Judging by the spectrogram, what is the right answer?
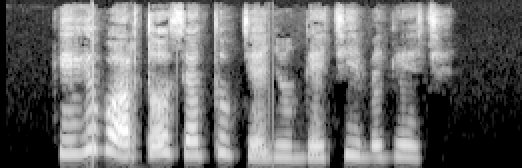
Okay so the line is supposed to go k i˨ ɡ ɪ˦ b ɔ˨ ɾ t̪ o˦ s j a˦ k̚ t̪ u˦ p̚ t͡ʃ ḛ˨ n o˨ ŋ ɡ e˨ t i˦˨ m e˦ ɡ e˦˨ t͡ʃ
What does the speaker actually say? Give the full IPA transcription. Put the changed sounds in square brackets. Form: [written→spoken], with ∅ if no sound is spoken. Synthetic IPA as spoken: k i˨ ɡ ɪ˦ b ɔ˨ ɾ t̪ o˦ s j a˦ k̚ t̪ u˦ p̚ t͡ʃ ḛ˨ [n→ɲ] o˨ ŋ ɡ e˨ [t→t͡ʃ] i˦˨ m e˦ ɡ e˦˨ t͡ʃ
